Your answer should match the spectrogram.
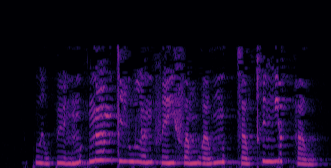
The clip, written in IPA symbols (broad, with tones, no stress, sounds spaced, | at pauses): kʷ iː˨˩ w p yː˨˩ n m ʊ˧ k̚ n̪ œː˥ m t̪ iː˧ w l ɵ˨˧ n f e˨˧ j f ɐ˨˧ m w ɐ˨˥ w n̪ ʊ˥ k̚ s ɐ˨ w kʰ ɪ˥ ŋ j ɐ˥ k̚ h ɐ˨˩ w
